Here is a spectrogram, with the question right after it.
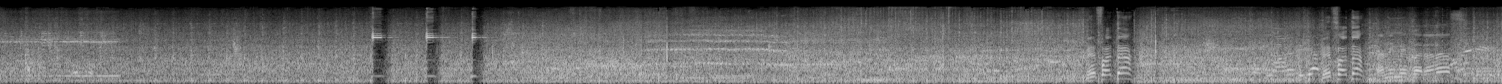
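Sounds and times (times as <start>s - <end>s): vehicle horn honking: 0.0s - 1.3s, 3.7s - 5.0s
busy street traffic: 0.0s - 15.0s.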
